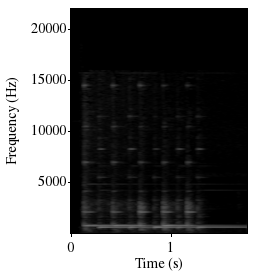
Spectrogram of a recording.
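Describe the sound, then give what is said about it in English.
A doorbell chime sound effect rings out clearly on its own, a quick run of about six rapid bright strikes followed by a lingering ringing tone that fades slowly. “That's the trivia doorbell”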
